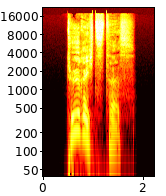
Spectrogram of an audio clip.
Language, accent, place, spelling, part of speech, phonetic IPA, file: German, Germany, Berlin, törichtstes, adjective, [ˈtøːʁɪçt͡stəs], De-törichtstes.ogg
- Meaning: strong/mixed nominative/accusative neuter singular superlative degree of töricht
